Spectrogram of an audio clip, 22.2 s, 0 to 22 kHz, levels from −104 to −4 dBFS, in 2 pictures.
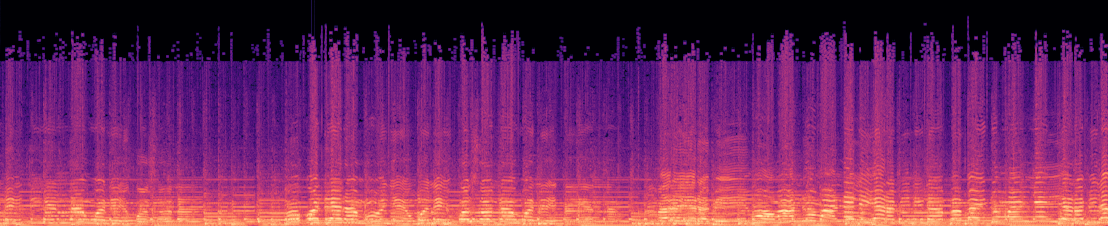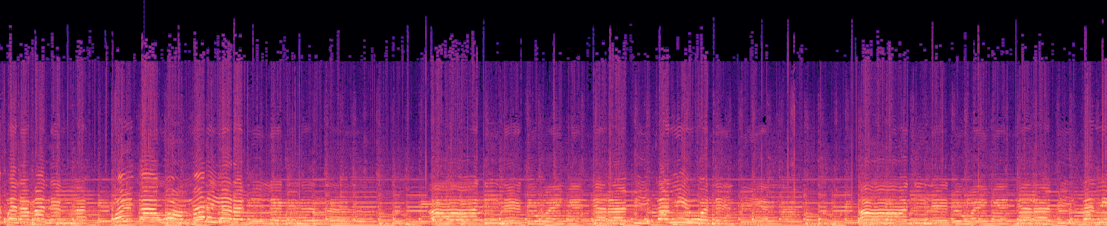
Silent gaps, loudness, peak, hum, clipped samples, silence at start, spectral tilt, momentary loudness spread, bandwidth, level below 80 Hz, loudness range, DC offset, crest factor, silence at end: none; -15 LUFS; 0 dBFS; none; under 0.1%; 0 s; -6 dB/octave; 7 LU; 19 kHz; -38 dBFS; 2 LU; under 0.1%; 16 dB; 0 s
